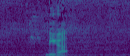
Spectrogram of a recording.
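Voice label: "digaa", Teotitlán del Valle Zapotec; necklace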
